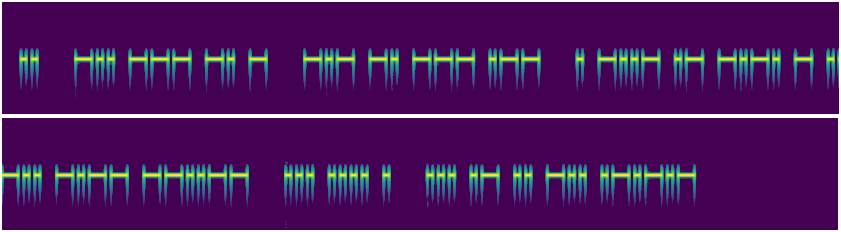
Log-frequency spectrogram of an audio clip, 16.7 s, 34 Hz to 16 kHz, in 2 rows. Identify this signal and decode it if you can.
Morse code, heard as a keyed tone, about 22 wpm, 700 Hz. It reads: I DONT KNOW EXACTLY, SHE SAID.
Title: Sentences from Top 1000 Words - Review Part 6 - 22wpm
